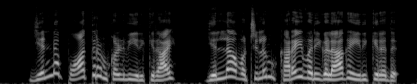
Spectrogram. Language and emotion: Tamil, angry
